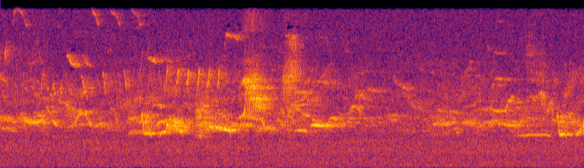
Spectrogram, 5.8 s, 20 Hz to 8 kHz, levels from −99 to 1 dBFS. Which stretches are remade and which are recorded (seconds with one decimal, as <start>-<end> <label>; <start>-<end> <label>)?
0.0-5.8 recorded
